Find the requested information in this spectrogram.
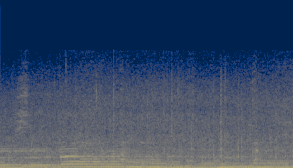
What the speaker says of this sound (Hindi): बारिश बहुत जोर से आने लगी है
